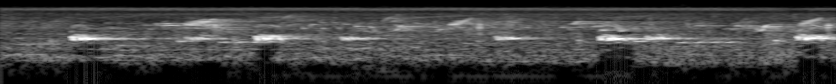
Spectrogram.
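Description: A blue-throated barbet gives loud, hollow, low notes in a steady rolling series, several a second. Thin chirps from other birds and a constant high insect hiss sit behind.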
